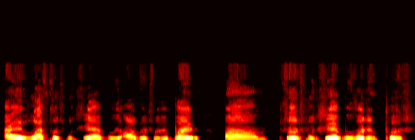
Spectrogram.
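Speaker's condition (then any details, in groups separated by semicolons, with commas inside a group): Cerebral palsy; speech delay in childhood, speech services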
